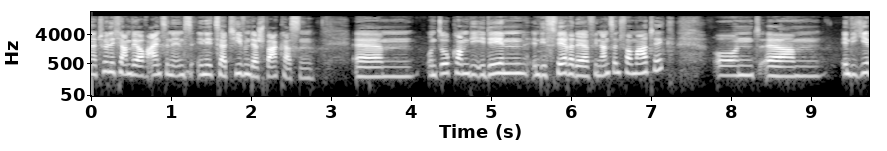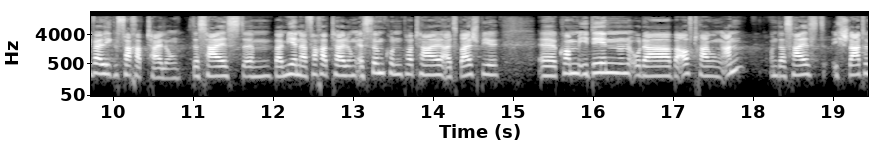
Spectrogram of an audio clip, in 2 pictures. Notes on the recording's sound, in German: Live vor Ort vom FI-Forum in Frankfurt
